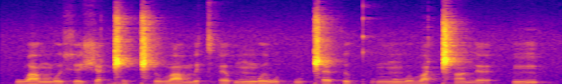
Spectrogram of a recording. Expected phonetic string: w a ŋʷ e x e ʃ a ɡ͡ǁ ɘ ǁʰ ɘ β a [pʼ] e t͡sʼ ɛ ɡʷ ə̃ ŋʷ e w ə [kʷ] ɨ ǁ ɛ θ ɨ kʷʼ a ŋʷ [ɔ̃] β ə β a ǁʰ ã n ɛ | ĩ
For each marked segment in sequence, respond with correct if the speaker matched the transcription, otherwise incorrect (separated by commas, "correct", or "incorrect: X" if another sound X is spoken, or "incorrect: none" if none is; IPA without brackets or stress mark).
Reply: incorrect: m, correct, incorrect: ə̃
